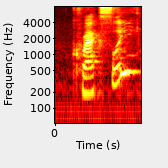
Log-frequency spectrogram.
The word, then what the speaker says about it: Quaxly: and Quaxly.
